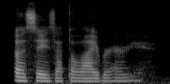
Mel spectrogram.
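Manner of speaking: grave, dead-serious, deathly serious delivery. Voicing Mary, who pulls a player outside to talk: deathly serious. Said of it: "deathly serious, and she goes".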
